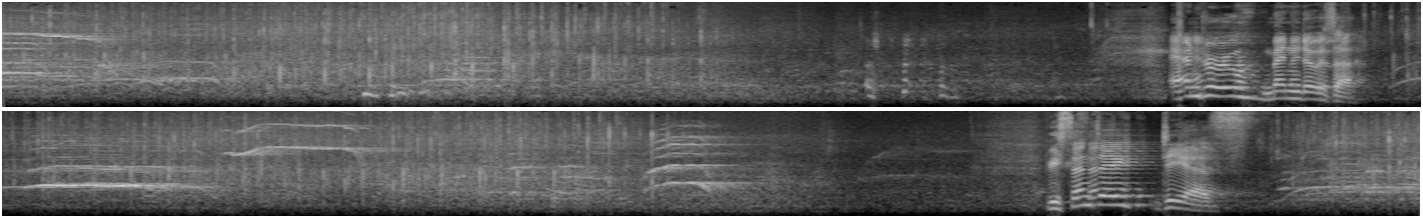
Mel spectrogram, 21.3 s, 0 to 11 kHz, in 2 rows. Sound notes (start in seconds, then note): 0.0 applause; 3.2 applause; 10.1 applause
